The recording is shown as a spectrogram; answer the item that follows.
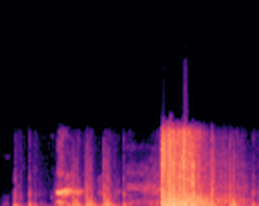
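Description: Gunshots in a Roblox video game, a few sharp bursts early on followed by a louder, denser volley near the end, close and punchy.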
